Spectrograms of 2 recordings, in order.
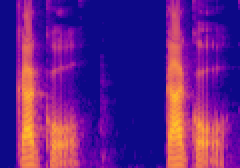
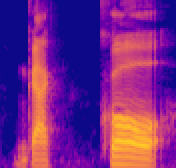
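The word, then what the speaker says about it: がっこう: it's doubling okay so if the little two is not here we would pronounce this caco but when the little two is there it changed from kako to gakko kako kako we double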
